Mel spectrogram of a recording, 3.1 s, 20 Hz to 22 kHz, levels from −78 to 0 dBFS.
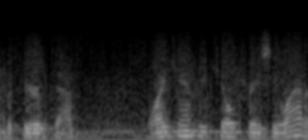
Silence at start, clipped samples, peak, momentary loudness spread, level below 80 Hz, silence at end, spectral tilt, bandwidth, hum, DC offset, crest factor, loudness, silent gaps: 0 s; under 0.1%; -20 dBFS; 14 LU; -62 dBFS; 0 s; -6.5 dB/octave; 11.5 kHz; none; 0.5%; 18 dB; -36 LUFS; none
